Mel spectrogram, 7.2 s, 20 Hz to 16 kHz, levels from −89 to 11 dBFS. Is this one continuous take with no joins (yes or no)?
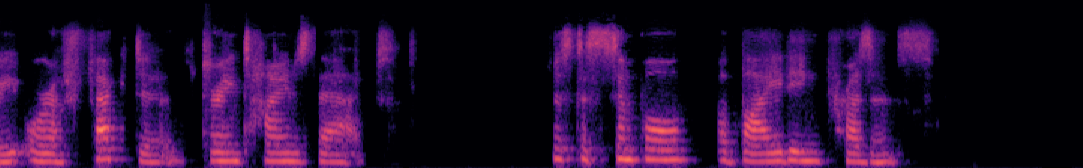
no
